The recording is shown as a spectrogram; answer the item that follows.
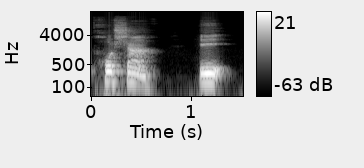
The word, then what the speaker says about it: prochain: qu'ici quand on dit quand on fait la liaison de prochain et épisode on doit changer la prononciation cette prononciation on dit le prochaine épisode on dit prochain mais quand on fait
